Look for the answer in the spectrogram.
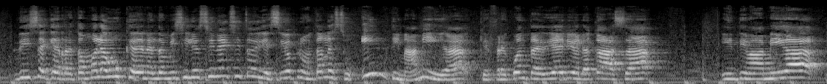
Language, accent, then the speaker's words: Spanish; Bell Ville, Córdoba, Argentina; moved away; mi pueblo originario, el Belville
